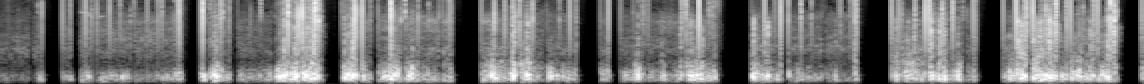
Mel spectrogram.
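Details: Gusty wind buffets the microphone on an eagle nest camera in southwest Florida on a January morning, producing loud bursts of low rumbling broken by short silences. No bird calls are heard.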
